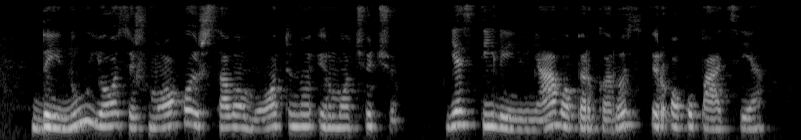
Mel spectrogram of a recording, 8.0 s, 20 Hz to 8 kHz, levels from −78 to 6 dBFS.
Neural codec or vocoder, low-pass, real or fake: none; 7.2 kHz; real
